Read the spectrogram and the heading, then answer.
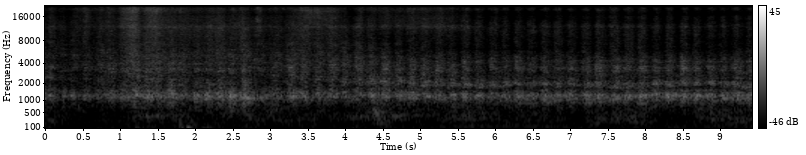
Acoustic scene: restroom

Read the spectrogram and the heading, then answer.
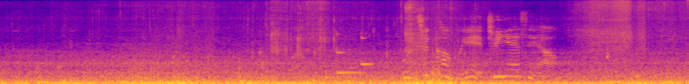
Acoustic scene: car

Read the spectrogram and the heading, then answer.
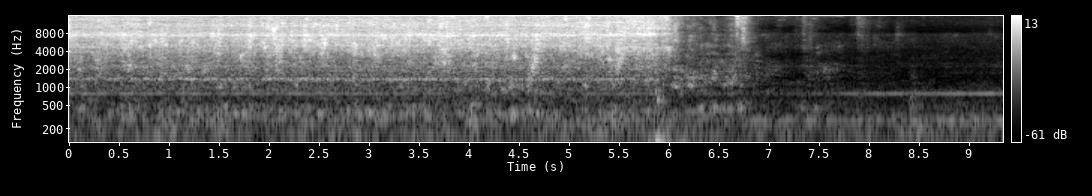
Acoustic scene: restroom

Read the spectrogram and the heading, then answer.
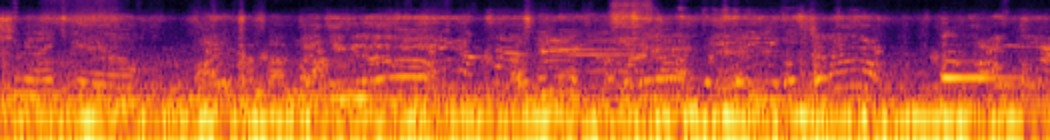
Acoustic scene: car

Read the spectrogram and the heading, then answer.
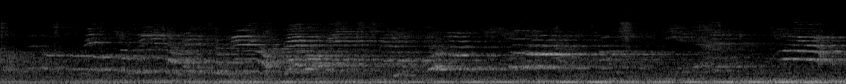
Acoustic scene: park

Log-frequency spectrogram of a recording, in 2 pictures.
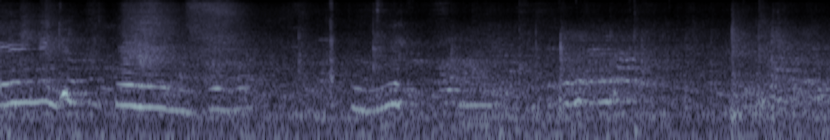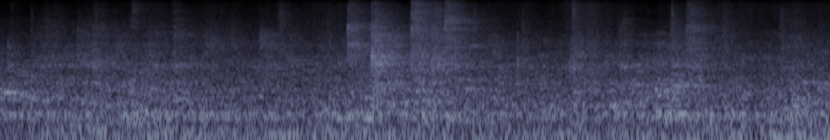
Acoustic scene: subway station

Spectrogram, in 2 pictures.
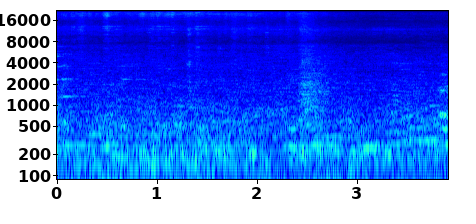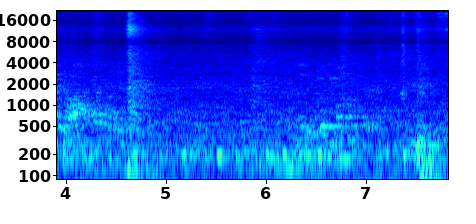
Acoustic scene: restaurant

